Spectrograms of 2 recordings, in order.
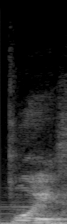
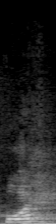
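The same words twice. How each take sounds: First: The final s is clearly pronounced as s. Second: The final s is aspirated like an h. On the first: It is how people in the west say it. "en la parte del occidente dicen pues ... no tienen problemas con las S al final" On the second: It is how people in the east say it. "En el oriente decimos pues"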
